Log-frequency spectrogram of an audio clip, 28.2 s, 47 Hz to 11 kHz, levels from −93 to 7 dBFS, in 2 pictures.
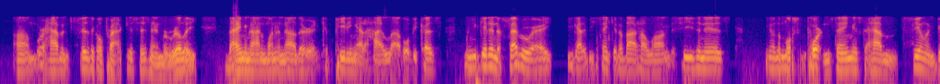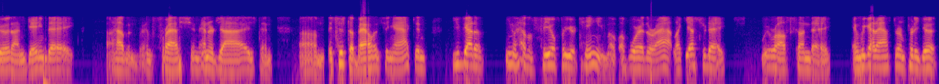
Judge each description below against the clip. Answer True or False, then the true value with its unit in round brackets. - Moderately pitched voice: False (125 Hz)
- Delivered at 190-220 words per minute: True (200 wpm)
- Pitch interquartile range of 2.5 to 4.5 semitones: True (3.8 semitones)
